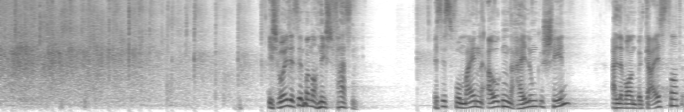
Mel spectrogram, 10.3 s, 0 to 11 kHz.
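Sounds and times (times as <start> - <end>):
audience applause: 0.0 - 4.2
speech: 4.0 - 5.5, 6.5 - 8.6, 9.2 - 10.2.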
